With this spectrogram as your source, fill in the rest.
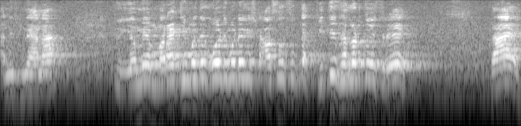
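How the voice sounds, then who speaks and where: A man's voice: extremely high pitch, fairly quick. A man playing a pragmatic, argumentative elder brother in a live stage play, matter-of-fact and insistent. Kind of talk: live one-act stage play acting. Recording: echoey stage recording, faint noise.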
